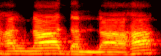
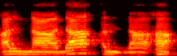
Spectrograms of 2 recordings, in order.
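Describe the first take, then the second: First: The words are linked together into one flow. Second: The words are said separately, with a full vowel.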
